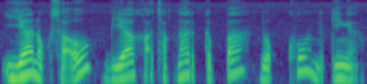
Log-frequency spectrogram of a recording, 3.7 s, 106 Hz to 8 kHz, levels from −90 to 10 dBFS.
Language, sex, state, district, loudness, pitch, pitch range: Garo, male, Meghalaya, West Garo Hills, -19 LUFS, 145 Hz, 140-195 Hz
